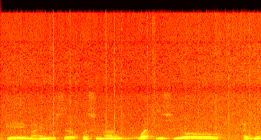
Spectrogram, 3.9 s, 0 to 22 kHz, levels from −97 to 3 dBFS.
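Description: The speech comes through with no technical faults, and the room's background noise sits about 13 dB below it as part of the original recording.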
